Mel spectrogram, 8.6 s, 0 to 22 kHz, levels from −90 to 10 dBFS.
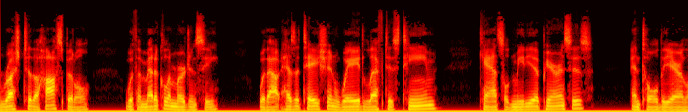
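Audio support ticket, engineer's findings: DC offset, whole clip. Waveform sits shifted from zero by a constant of about -23 dBFS. Inaudible as such; shows as steady energy at 0 Hz and costs headroom on one polarity. Probable component: capture or conversion stage without DC blocking.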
